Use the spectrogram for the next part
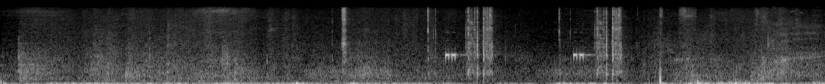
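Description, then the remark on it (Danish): A camera's shutter clicks repeatedly over a few seconds, some clicks in quick pairs, with short electronic focus beeps just before two of them, against a steady low background rumble. “Lad os lige, jeg skal lige have et par billeder herinde.”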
